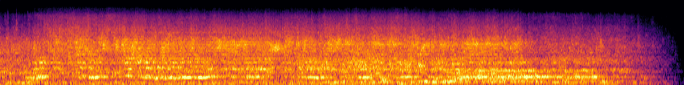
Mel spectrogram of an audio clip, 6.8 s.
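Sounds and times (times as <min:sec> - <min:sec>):
toilet: 0:00.1 - 0:06.3.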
